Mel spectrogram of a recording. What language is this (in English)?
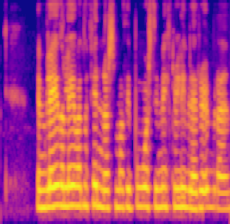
Icelandic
